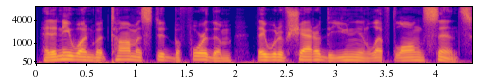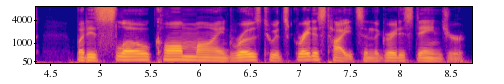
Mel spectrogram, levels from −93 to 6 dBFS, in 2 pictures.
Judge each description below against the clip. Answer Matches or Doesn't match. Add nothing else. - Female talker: Doesn't match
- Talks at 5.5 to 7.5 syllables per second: Doesn't match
